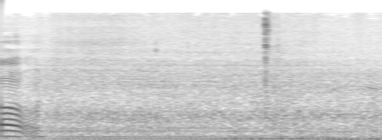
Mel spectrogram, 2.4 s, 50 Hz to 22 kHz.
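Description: TVS Apache RTR 160 4V's single-cylinder engine running steadily as the motorcycle is ridden, heard through a helmet-mounted mic. A spoken word trails off at the very start.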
